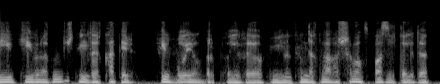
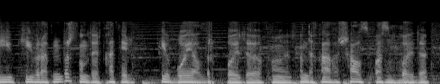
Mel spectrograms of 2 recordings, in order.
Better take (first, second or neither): second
